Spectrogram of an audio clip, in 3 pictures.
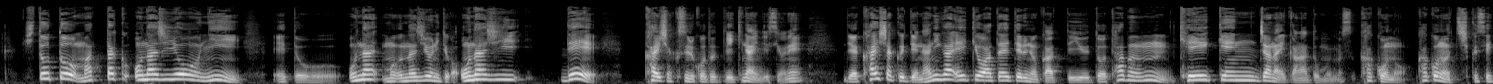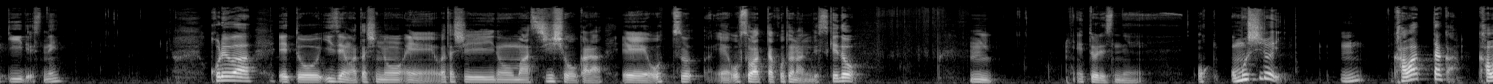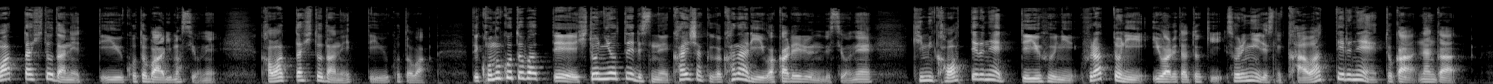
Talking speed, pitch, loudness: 335 characters per minute, 170 Hz, -17 LUFS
